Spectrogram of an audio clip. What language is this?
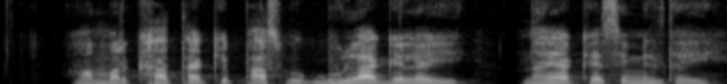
Magahi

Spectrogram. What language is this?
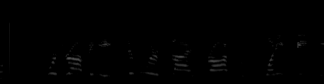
Icelandic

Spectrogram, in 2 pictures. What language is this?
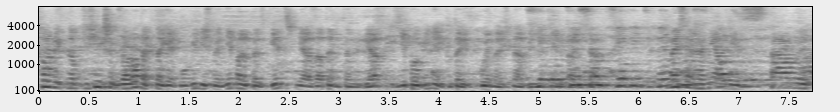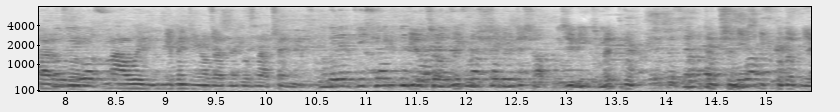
Polish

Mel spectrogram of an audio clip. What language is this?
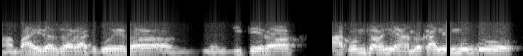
Nepali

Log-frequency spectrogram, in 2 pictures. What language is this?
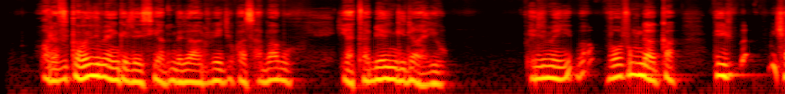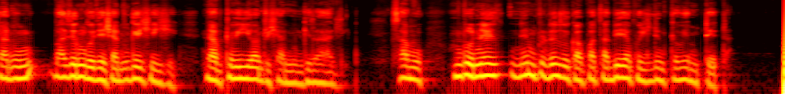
Rombo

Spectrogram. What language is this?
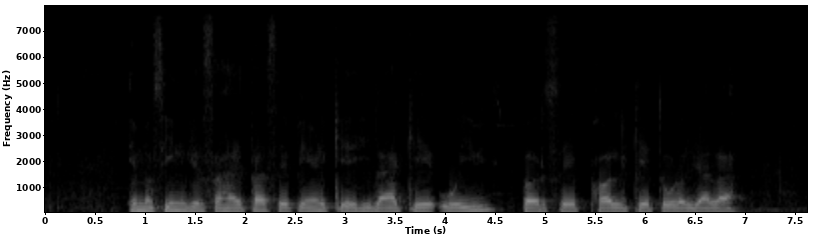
Bhojpuri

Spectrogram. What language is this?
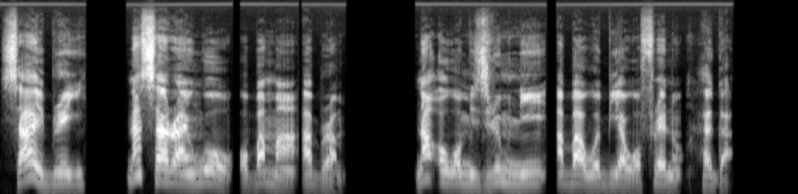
Akan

